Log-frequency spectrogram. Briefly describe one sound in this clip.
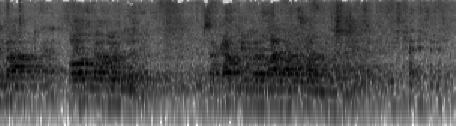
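A man speaks loudly, with echo in a large hall.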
